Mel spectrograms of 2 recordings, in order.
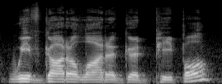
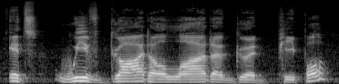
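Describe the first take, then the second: First: The sentence is spoken at medium speed. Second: The sentence is spoken slowly. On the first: "If I say it medium speed" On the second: "if I say it slowly"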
